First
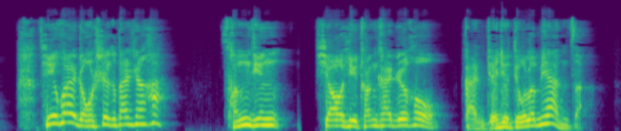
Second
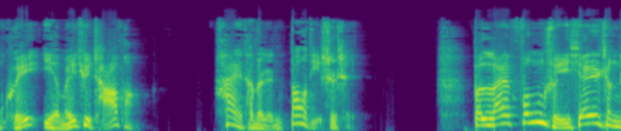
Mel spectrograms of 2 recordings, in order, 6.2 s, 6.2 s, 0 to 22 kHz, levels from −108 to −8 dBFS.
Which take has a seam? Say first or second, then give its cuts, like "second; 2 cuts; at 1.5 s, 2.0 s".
first; 2 cuts; at 3.0 s, 4.6 s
